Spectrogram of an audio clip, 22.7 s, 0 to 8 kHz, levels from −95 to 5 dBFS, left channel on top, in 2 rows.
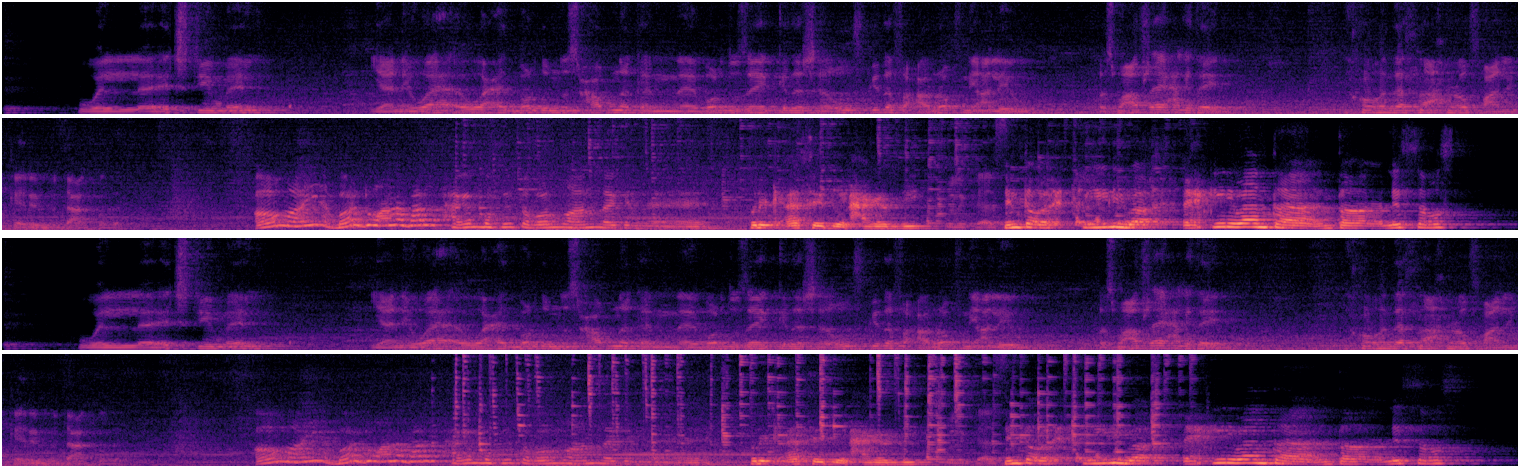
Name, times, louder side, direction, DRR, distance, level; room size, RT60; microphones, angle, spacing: voice 1, 0.6-2.0 2.8-7.8 8.2-9.2 10.1-12.3 18.4-19.2, left 1 dB, 15° left, 5 dB, 1.6 m, -42 dB
sound 1, 1.5-19.6, equal, 80° left, 4.1 m, -52 dB
Boat Water vehicle / Engine, 2.9-11.9, equal, 15° right, 1.9 m, -52 dB
voice 2, 13.3-16.7 17.0-18.3 18.9-22.3, left 4 dB, 50° left, 12 dB, 0.5 m, -27 dB
sound 2, 14.6-20.3, right 12 dB, 65° right, 0.6 m, -42 dB
11.5 x 11.0 x 8.7 m, 1.3 s
head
